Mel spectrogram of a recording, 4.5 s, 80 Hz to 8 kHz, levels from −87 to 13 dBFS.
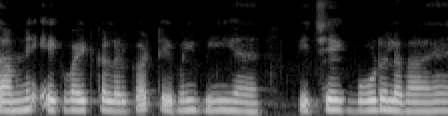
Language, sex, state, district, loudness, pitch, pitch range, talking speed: Hindi, female, Haryana, Charkhi Dadri, -16 LUFS, 190 Hz, 180-195 Hz, 175 wpm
